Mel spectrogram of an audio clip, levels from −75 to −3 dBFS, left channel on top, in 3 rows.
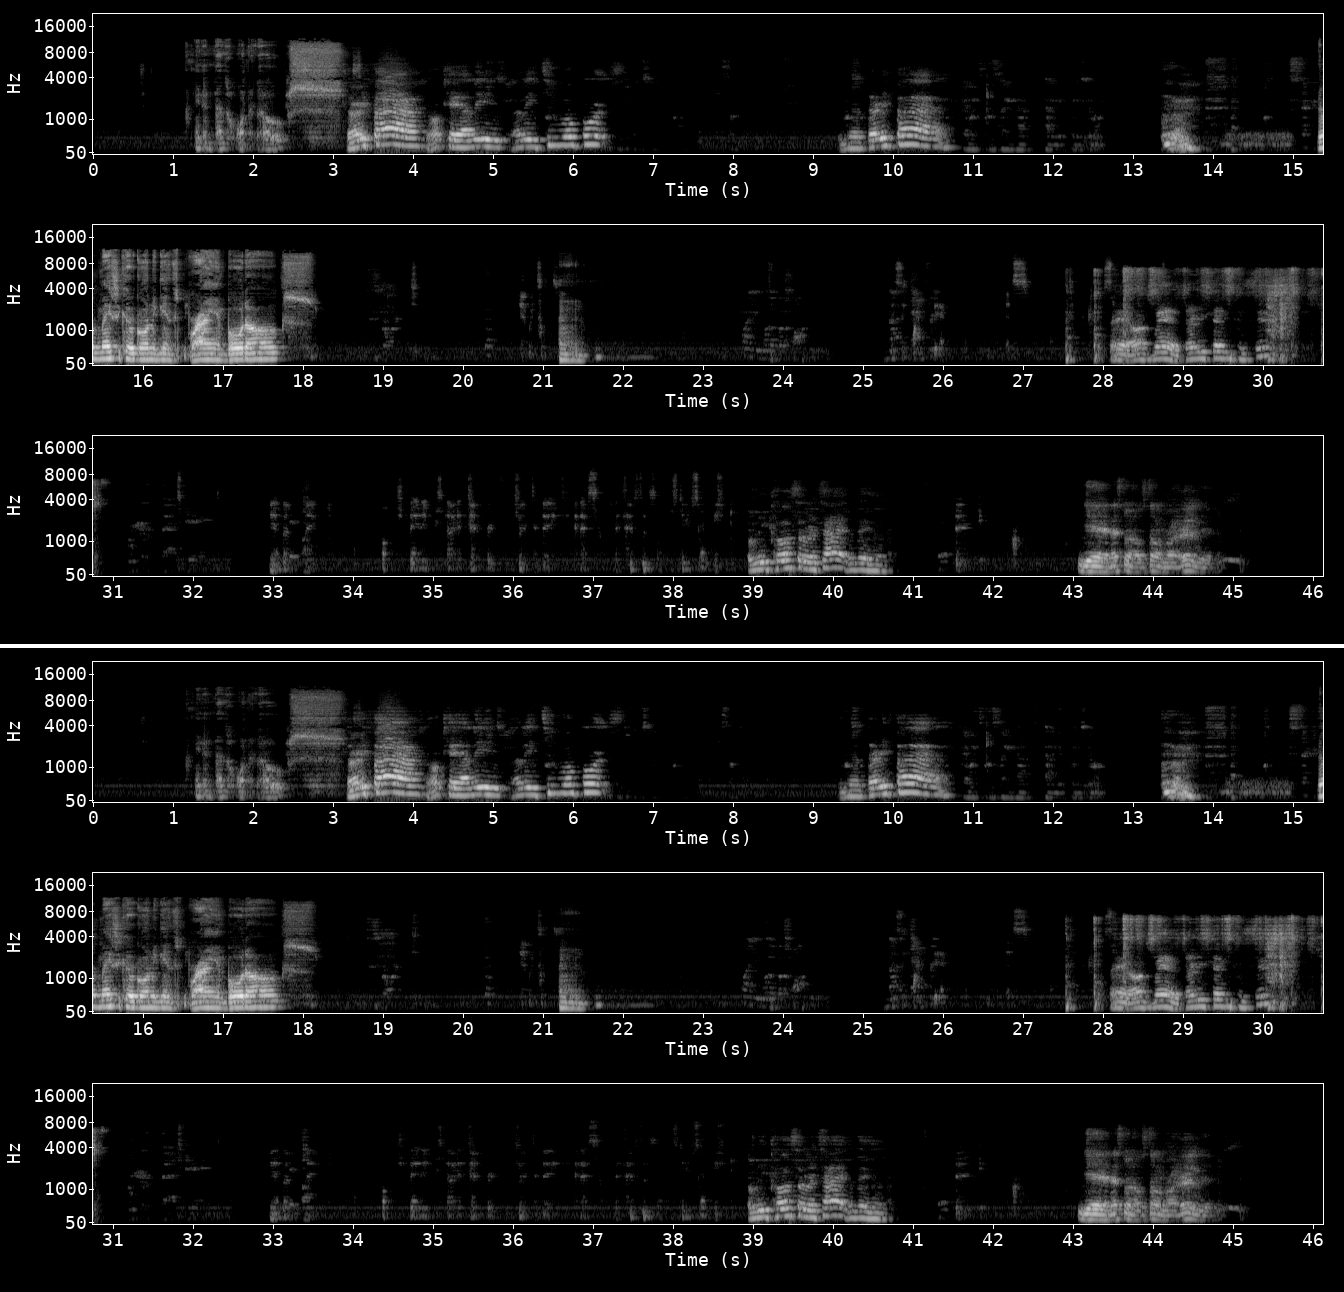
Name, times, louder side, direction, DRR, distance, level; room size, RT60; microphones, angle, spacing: voice 1, 1.3-3.1 15.3-18.1 21.2-21.5, left 2 dB, 65° left, 1.2 m, -23 dB
voice 2, 3.2-6.6 9.3-11.0 11.4-11.6 11.9-12.0 12.4-12.5 13.3-15.2 19.0-19.1 23.5-24.3 25.3-25.9 27.9-30.8 31.3-32.0 33.4-33.5 38.9-40.7, right 1 dB, 15° right, 5.5 m, -29 dB
voice 3, 43.1-45.1, equal, 15° left, 2.4 m, -30 dB
15.0 x 5.7 x 3.1 m
head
